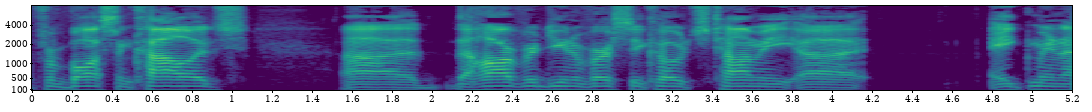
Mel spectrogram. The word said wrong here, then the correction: Amaker: I don't want to say it wrong. – Amaker, thank you.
